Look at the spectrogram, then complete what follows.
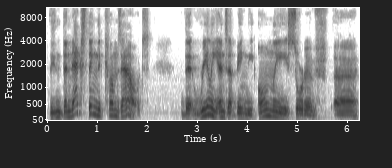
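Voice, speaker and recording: A man's voice: medium pitch, animated, takes it slowly, fairly bright tone. Rambling, enthusiastic man chatting casually. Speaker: podcast co-host. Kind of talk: casual fan chat.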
